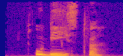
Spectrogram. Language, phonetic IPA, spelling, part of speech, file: Russian, [ʊˈbʲijstvə], убийство, noun, Ru-убийство.ogg
- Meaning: murder, homicide (the action of killing someone)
